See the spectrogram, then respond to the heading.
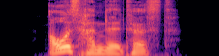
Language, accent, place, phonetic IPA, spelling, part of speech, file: German, Germany, Berlin, [ˈaʊ̯sˌhandl̩təst], aushandeltest, verb, De-aushandeltest.ogg
- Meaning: inflection of aushandeln: 1. second-person singular dependent preterite 2. second-person singular dependent subjunctive II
